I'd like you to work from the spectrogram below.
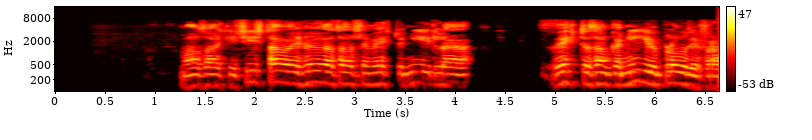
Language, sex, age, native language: Icelandic, male, 50-59, Icelandic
